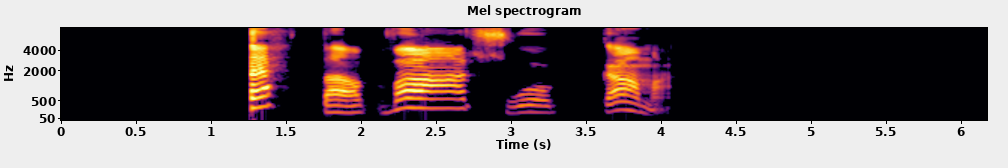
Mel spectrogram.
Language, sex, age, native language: Icelandic, female, 70-79, Icelandic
